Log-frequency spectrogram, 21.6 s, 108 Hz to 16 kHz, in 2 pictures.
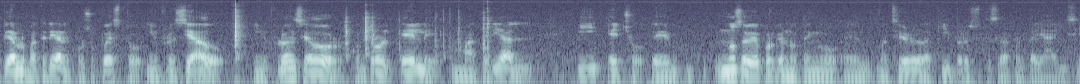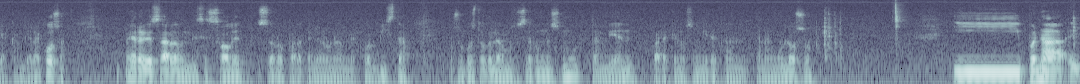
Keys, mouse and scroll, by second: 0.6 right click, 2.1 shift+right click, 3.2 ctrl+shift+l, 3.9 ctrl+Down, 4.4 ctrl+Return, 7.2 click, 8.2 click, 11.0 click, 11.8 click, 12.5 scroll down 1, 12.8 middle click, 13.8 scroll up 1, 15.7 click, 16.5-17.6 middle drag, 17.6 scroll up 1, 17.8 scroll down 1, 18.2 middle click, 18.8 alt+Tab.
